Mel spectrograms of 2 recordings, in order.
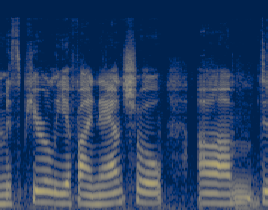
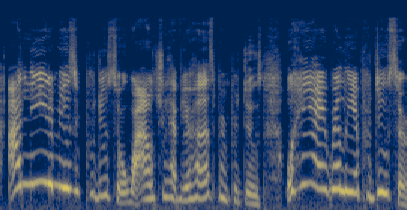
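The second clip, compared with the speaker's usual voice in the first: a high, loud, fast back-and-forth; quick imitated quarrel; mock argument; 11 semitones higher, 7 dB louder, faster than usual. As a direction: play out the squabble, hammed up. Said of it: "Lady May was like".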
